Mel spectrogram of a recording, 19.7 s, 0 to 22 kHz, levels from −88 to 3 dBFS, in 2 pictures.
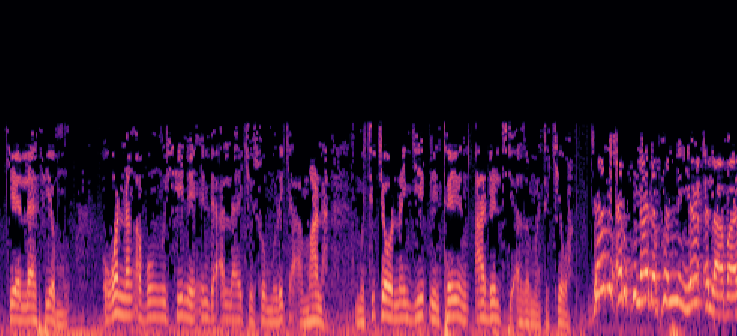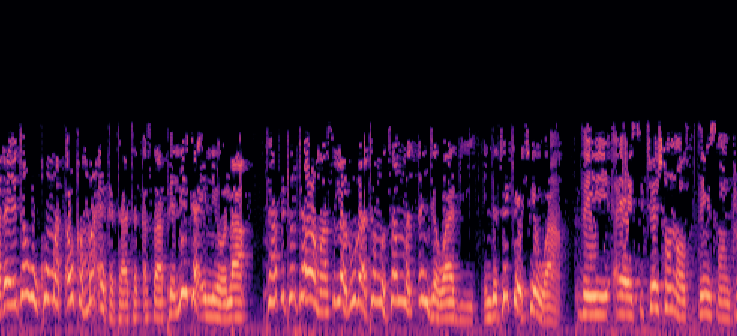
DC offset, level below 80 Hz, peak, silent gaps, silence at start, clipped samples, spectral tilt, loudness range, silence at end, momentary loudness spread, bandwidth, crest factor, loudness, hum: under 0.1%; -36 dBFS; -2 dBFS; none; 0 s; under 0.1%; -5 dB/octave; 5 LU; 0 s; 10 LU; 5.8 kHz; 16 dB; -19 LUFS; none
